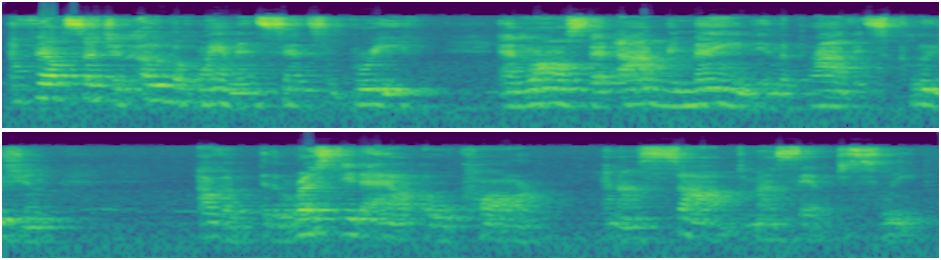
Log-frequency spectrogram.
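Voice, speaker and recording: Slow-reading woman in an echoey church. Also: on the low side. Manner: slow, deliberate phrasing with pauses. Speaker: church member reading a short story aloud. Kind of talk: solemn dramatic story reading in church. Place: large church sanctuary. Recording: echoey church hall, distant mic, faint noise.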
